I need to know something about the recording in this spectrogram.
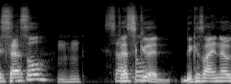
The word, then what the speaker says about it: Cecil: version is voice acted they do say oh they say cecil that's good because i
